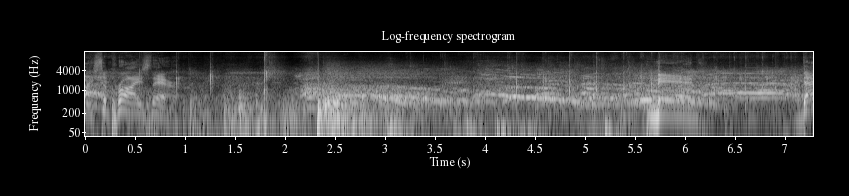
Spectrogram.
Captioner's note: applause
